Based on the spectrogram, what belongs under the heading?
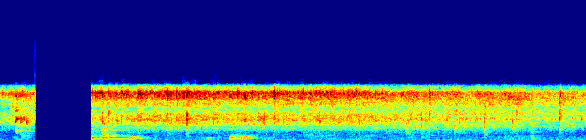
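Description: Chopped garlic and ginger sizzling steadily in hot oil in a nonstick frying pan, being lightly sautéed and stirred with a silicone spatula. The sound cuts out completely for about half a second near the start.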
